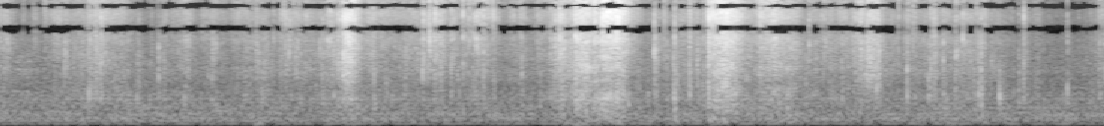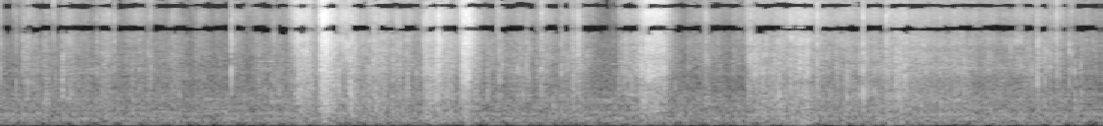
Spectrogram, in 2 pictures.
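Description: Newspaper and plastic-bag packing being handled, rustling and crinkling in short irregular bursts.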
